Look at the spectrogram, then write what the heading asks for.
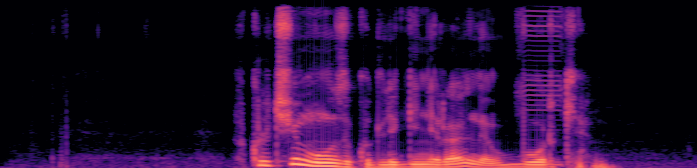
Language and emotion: Russian, sad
